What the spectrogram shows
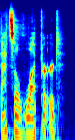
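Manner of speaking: hushed stage whisper. Recounting what he half-whispered to the speaker while they sat waiting: retelling a half-whisper. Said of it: "he whispers to me".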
